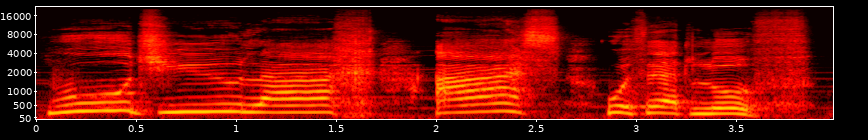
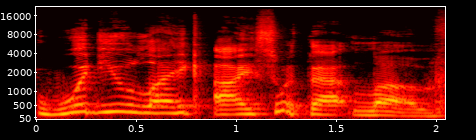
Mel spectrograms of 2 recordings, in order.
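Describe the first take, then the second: First: It is said in a Liverpool accent. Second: It is said in a neutral accent.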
